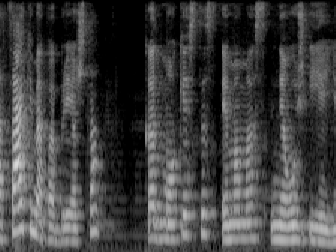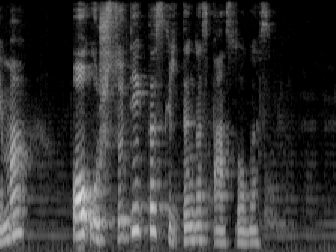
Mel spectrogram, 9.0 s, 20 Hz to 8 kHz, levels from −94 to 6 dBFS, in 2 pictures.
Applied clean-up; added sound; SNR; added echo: neural separator model SepFormer DNS4.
